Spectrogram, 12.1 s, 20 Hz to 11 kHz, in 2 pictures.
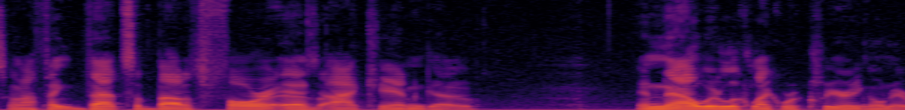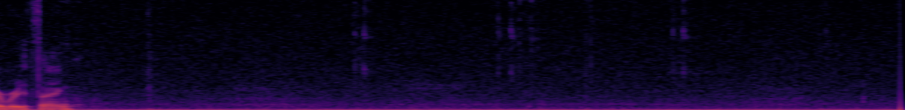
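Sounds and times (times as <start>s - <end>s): low electrical hum: 0.0s - 12.0s
computer mouse clicks: 8.4s - 8.6s, 9.3s - 10.8s.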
